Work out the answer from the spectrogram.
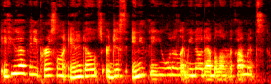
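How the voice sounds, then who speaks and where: A young woman with a raspy voice, speaking earnestly and emphatically in a casual, slangy opinion vlog. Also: sits high, fairly even intonation, racing, highs cut off, crowd noise. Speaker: vlogger.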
